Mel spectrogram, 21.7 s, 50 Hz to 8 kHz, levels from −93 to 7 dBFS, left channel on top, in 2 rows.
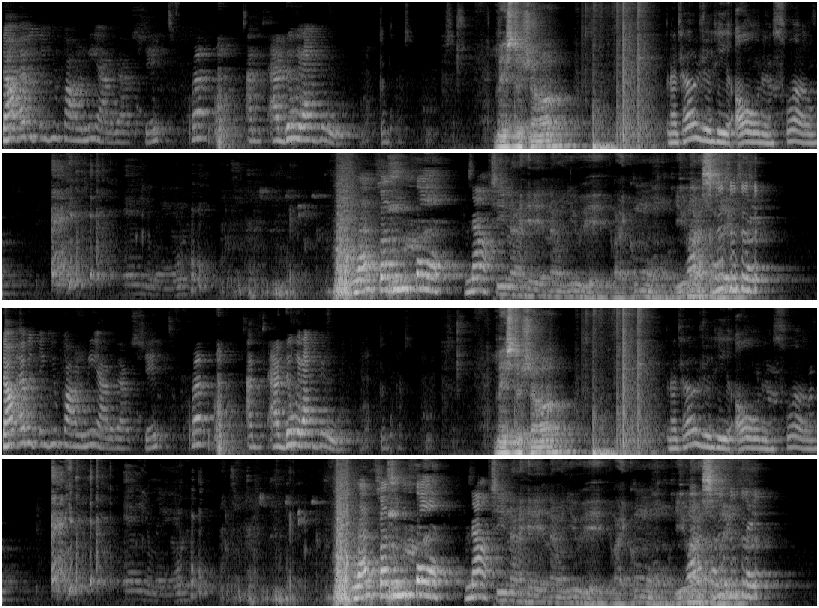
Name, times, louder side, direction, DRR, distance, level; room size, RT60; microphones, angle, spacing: voice 1, 0.0-2.1 2.5-3.0 3.3-4.6 14.1-16.7 17.0-17.4 20.0-20.9, right 3 dB, 50° right, 0.6 m, -27 dB
voice 2, 6.6-7.4 7.8-8.5 17.4-20.6, right 1 dB, 10° right, 2.1 m, -29 dB
voice 3, 8.9-10.9 20.3-20.9, left 4 dB, 30° left, 0.3 m, -31 dB
voice 4, 11.5-13.5, right 2 dB, 75° right, 1.5 m, -43 dB
15.5 x 5.8 x 5.6 m
head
